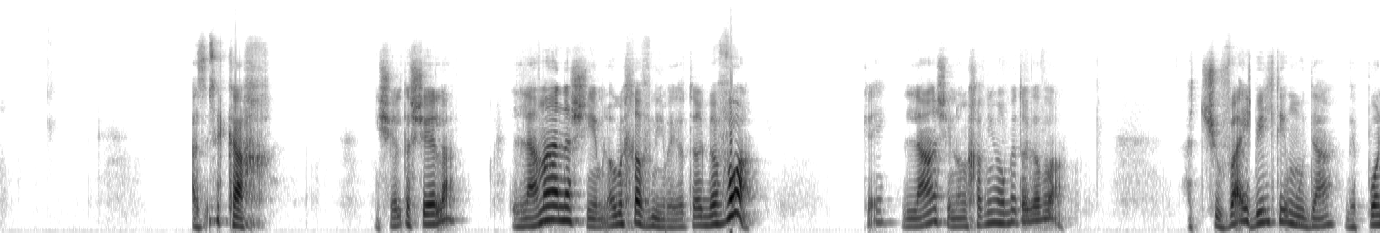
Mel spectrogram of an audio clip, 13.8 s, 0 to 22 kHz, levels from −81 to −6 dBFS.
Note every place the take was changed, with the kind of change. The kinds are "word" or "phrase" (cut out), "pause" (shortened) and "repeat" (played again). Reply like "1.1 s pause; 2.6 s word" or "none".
2.1 s word; 6.7 s word; 12.5 s word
